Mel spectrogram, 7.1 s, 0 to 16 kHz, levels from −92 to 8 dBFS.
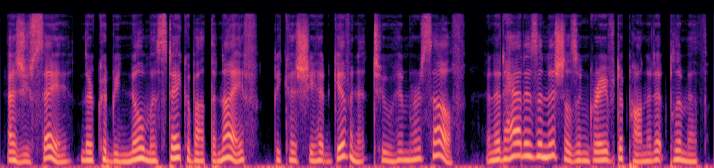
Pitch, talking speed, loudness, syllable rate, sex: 185 Hz, 245 wpm, -16 LUFS, 6.8 syllables/s, female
